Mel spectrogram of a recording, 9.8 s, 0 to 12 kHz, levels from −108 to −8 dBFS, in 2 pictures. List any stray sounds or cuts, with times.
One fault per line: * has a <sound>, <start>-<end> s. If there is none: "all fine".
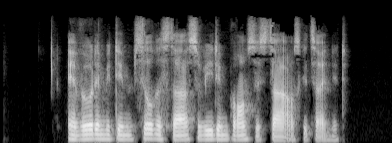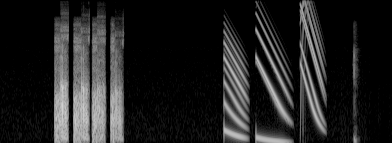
* has a laugh, 5.6-6.4 s
* has a chirp, 7.7-9.0 s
